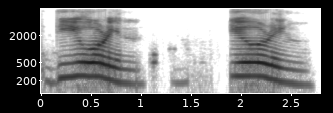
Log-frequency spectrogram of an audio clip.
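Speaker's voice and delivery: "during" said slowly as di-u-ring; English pronunciation demo. Shown as a demonstration. Teacher showing how to pronounce the word, "during" slow and drawn out. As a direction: stretch "during" out, stressed on the first part. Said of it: "¿cómo pronuncio yo esta palabra?".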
